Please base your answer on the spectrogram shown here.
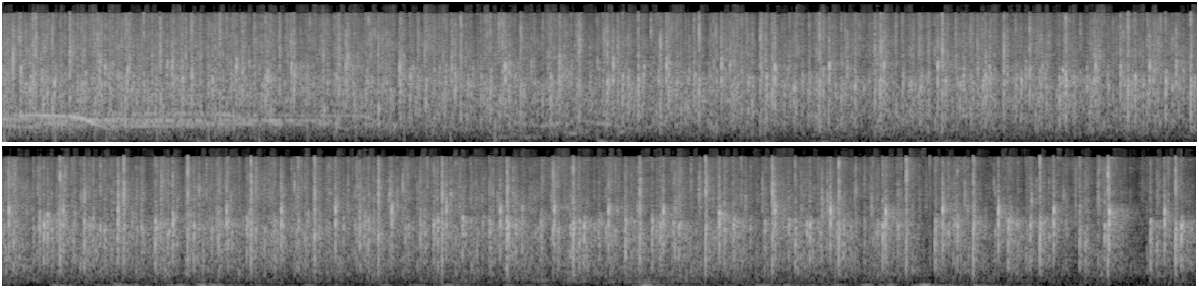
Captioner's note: cheers and applause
